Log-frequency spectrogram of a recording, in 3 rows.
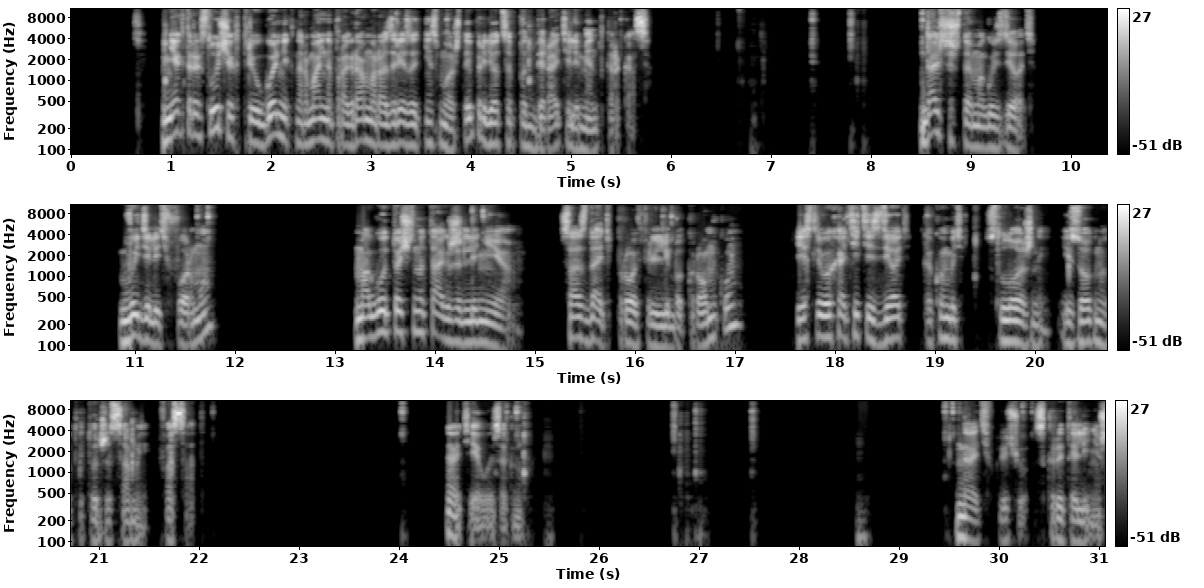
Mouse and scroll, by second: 1.0 scroll down 2, 1.3 scroll up 2, 2.0 scroll up 2, 3.1 click, 3.6 middle click, 4.8-5.1 scroll down 2, 5.4 middle click, 7.3 middle click, 8.4 click, 11.5 click, 14.3 click, 16.2 click, 17.9 click, 18.8 middle click, 21.9 click, 23.1 click, 25.0 click, 25.7 middle click, 26.9 middle click, 27.4 middle click, 29.3 click, 30.1 click.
